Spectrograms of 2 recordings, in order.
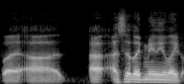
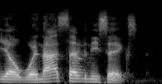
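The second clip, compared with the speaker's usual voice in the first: ordinary talk, nothing marked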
